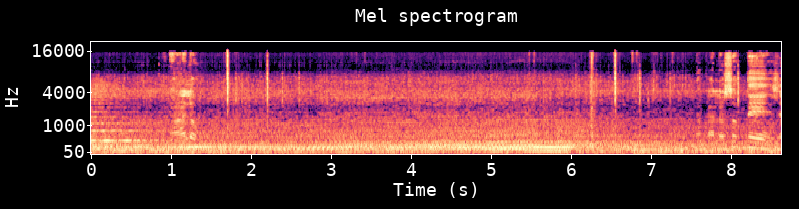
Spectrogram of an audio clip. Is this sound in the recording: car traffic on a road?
yes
